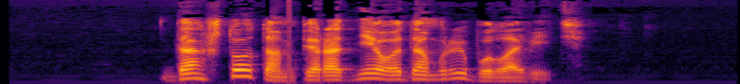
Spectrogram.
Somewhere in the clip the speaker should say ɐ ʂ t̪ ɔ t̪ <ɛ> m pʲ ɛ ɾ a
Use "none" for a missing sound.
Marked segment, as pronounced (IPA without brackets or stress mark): a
